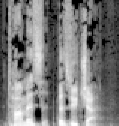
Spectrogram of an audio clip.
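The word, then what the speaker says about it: Bezucha: Thomas Bezuka.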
